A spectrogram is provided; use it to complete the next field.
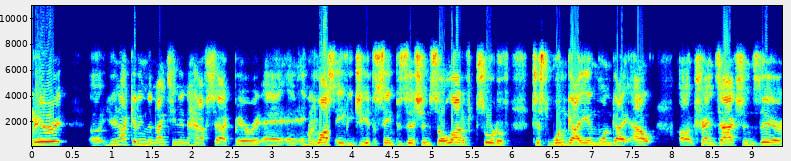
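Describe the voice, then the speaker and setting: Against a quiet background, the speech moves at a fairly quick pace. Intonation stays fairly even. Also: man, high pitch for a man. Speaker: sports reporter co-host. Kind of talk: sports discussion commentary. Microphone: video call.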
